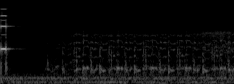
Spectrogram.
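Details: Sapphire infusion pump for inhaled epoprostenol, disconnected from the Aerogen patient circuit and held over a sink, pressed to prime: short high electronic beep, then quiet whirring hum as priming begins; priming start tone.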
